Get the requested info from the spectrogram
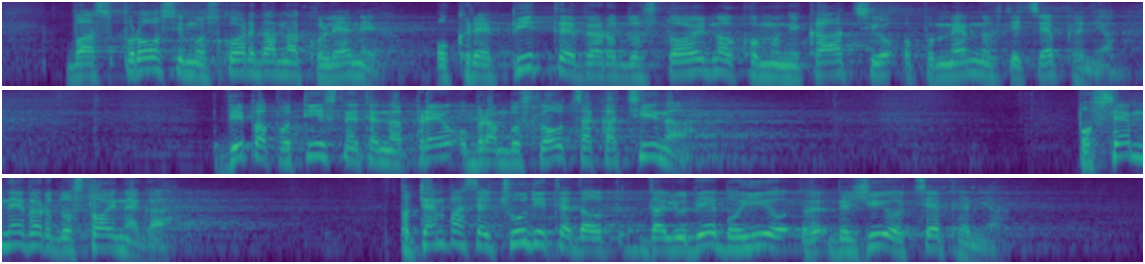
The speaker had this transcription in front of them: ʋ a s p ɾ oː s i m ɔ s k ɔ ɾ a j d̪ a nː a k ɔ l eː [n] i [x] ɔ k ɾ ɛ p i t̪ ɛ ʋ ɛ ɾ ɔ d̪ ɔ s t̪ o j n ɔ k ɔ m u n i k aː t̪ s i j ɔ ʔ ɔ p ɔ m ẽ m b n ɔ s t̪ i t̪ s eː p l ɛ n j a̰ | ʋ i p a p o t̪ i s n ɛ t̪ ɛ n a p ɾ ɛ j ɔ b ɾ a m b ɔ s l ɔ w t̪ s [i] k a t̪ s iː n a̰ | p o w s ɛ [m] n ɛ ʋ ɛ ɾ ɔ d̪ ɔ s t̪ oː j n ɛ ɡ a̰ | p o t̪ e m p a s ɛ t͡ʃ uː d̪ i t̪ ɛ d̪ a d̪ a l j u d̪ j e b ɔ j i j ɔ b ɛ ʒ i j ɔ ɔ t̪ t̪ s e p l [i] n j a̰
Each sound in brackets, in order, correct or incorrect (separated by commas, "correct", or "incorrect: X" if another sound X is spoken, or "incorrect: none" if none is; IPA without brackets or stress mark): correct, correct, incorrect: a, correct, incorrect: ɛ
